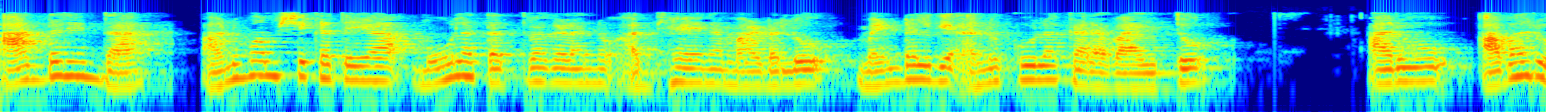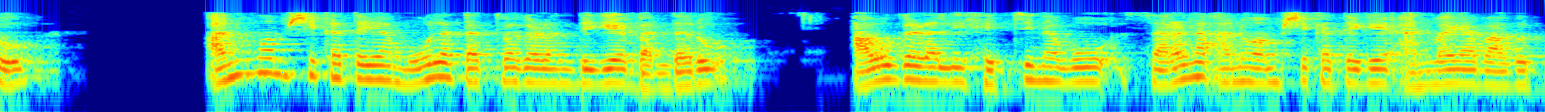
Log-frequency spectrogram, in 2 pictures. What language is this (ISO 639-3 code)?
kan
